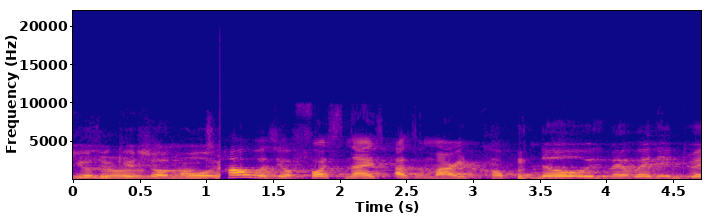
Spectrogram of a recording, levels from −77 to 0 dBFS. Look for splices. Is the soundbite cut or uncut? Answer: cut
